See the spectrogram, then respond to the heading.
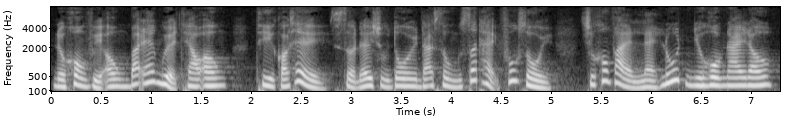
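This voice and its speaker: A woman voicing a calm, defiant male chauffeur who answers steadily. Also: mid-range voice, moderate pace, few pauses, close to an everyday voice.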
